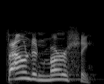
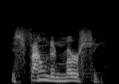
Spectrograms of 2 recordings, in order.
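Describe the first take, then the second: First: Found lifted high and said louder; stress on Found. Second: Said in the usual way. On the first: Shown as a demonstration. Pastor repeating his point to the congregation, stressing Found.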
